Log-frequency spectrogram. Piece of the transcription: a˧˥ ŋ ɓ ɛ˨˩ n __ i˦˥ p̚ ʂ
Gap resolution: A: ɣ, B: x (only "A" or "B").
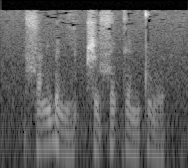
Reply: A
